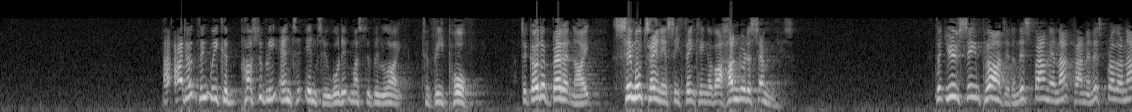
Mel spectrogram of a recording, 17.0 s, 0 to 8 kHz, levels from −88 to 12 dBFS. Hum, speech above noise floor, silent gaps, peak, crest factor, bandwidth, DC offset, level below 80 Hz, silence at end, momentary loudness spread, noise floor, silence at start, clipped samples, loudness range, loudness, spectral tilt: none; 40 dB; none; 0 dBFS; 18 dB; 5.4 kHz; under 0.1%; -54 dBFS; 0 s; 12 LU; -56 dBFS; 2.45 s; under 0.1%; 7 LU; -16 LUFS; -8.5 dB/octave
